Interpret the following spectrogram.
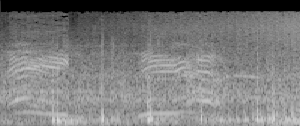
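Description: Only speech: a baseball broadcaster's excited, high-pitched play-by-play call of a go-ahead home run, with short gaps between phrases.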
